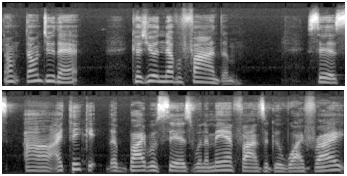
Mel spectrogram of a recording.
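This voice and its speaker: A woman with a plain, everyday voice speaks at medium pitch and a moderate pace with lively intonation, on a very clean recording with a silent background. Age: 60s. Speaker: panelist at a women's marriage conference. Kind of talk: panel discussion.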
